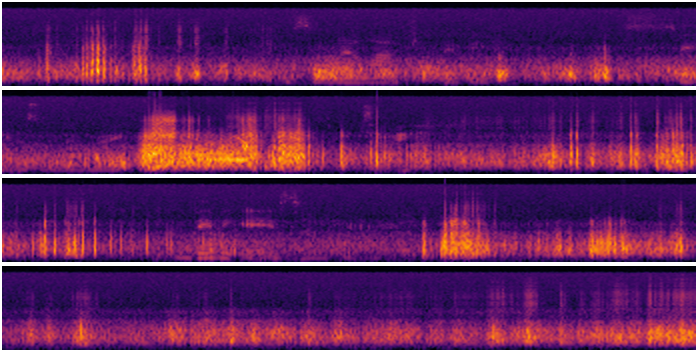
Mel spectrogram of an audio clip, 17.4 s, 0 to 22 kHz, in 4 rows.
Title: Triplets fetal Doppler. 11 weeks.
